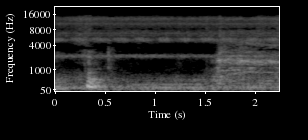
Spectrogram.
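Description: A man's brief vocal sound, once about a third of a second in, falling in pitch, over low room murmur.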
